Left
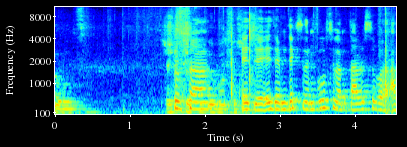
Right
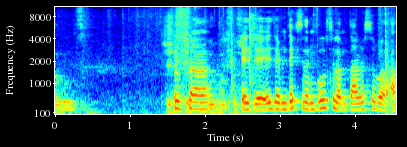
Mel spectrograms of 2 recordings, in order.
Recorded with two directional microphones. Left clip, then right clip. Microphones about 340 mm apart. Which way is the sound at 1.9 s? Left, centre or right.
Left.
